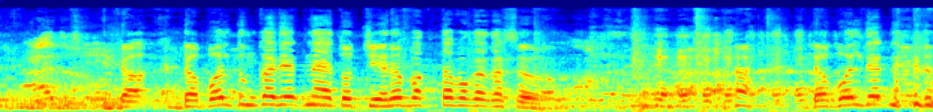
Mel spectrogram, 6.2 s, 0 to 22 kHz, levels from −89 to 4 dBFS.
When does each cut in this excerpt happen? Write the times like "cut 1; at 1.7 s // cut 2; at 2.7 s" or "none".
none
